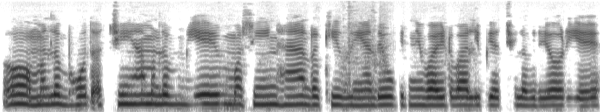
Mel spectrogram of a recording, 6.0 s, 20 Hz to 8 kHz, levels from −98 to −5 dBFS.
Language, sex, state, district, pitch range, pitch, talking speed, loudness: Hindi, female, Uttar Pradesh, Jyotiba Phule Nagar, 210-235 Hz, 220 Hz, 230 wpm, -25 LUFS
